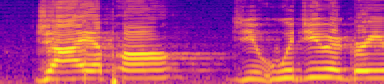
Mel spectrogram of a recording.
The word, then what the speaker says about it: Jayapal: do you agree with miss j paul that there was no takeover it was just jayapal if you're going to say my name please say it right it's jayapal jayapal do you would you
